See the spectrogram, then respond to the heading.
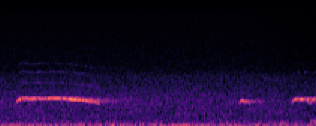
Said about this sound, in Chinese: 哦，这是猫头鹰的叫声。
